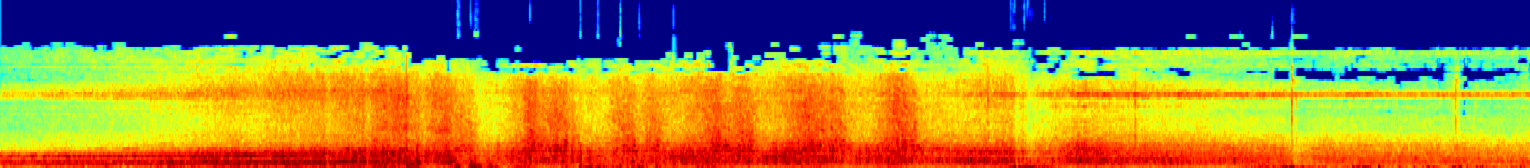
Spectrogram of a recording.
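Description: A Finnish InterCity double-deck electric passenger train passing close at speed. A rush of steel wheels on rail builds, then a quick run of clattering beats comes as the coaches' wheelsets cross the rail joints, followed by a few heavier thumps. The sound fades as the train moves away near the end.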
